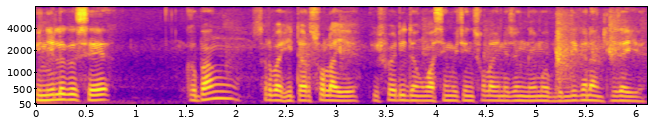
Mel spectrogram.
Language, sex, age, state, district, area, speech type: Bodo, male, 18-30, Assam, Udalguri, urban, spontaneous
